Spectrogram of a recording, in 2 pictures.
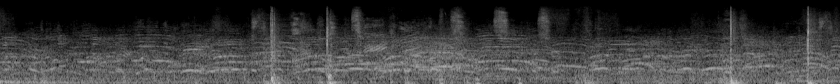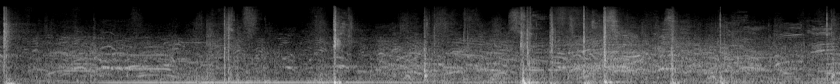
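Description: A crowd cheers and murmurs steadily.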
